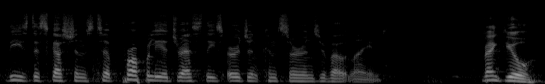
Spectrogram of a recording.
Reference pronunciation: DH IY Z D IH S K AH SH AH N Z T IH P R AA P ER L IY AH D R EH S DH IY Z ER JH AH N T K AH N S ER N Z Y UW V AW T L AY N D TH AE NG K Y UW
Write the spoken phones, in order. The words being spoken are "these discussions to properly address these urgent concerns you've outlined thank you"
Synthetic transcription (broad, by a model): DH IY Z D IH S K AH SH AH N Z T IH P R AA P ER L IY AH D R EH S DH IY Z ER JH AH N K AH N S ER N Z Y UW V AW T L AY N D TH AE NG K Y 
